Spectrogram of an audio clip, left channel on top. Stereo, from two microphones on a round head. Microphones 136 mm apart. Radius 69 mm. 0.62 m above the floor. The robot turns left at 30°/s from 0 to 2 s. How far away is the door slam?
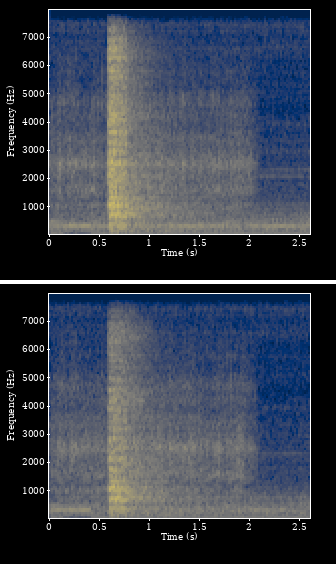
About 0.8 m.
